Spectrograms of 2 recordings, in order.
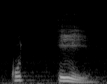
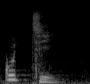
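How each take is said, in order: First: The syllables are said separately with a t. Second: The syllables link and the t becomes ch.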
